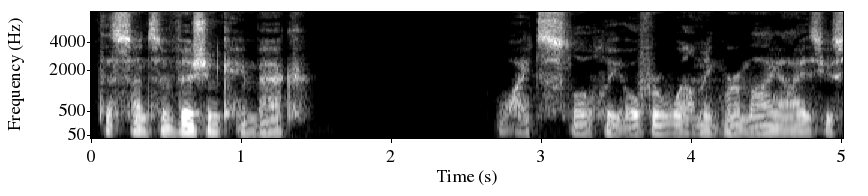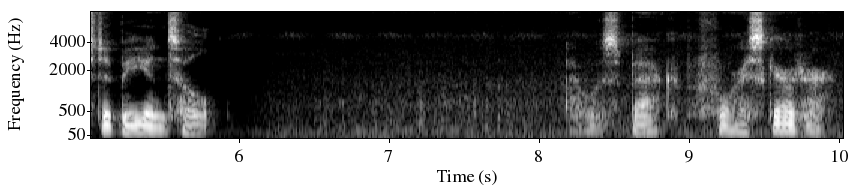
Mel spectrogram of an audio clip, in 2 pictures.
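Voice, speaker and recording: Man acting low, flat, brooding young man. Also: unhurried, long pauses, a little hiss or hum. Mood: regretful, heavy. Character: brooding, guilt-ridden young human recounting a traumatic memory. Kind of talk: dramatic monologue in an audio roleplay.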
